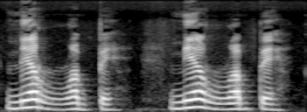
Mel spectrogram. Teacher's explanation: Now you can hear that going up into the nose. And the second one is without ghunna, meaning that you will not pronounce this nun sound at all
